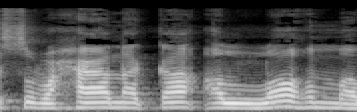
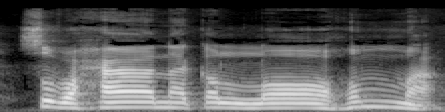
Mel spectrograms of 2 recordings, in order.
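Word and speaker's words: سبحانك اللهم: অনেকে সুবহানাকা আল্লাহুম্মা বলে, ওইভাবে বললেও হবে, তবে উত্তম হলো সুবহানাকাল্লাহুম্মা মিলিয়ে পড়া।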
